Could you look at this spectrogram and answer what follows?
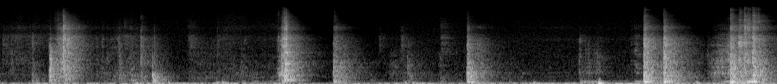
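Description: Sharp clunks and knocks from a MotorGuide Xi3 bow-mount trolling motor's mount as it is swung up and down by a pull rope: a series of separate hard knocks several times in a few seconds, the loudest near the end.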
